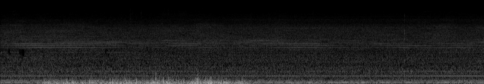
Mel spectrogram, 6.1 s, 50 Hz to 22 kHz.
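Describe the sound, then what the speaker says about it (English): Emirates Airbus A380 passing very high overhead, a faint, distant low rumble that swells slightly mid-way and then settles into a steady, soft drone. "That is an Emirates A380 flying over us."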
